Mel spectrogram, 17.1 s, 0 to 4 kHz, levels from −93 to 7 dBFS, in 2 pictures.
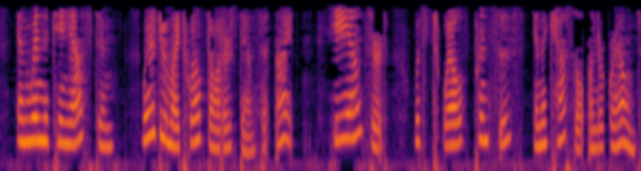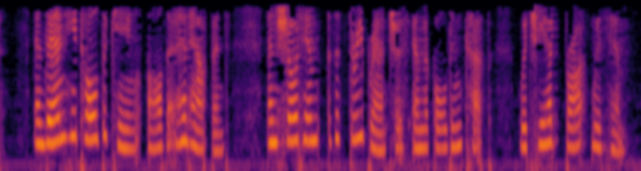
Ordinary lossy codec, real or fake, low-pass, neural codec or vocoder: MP3, 16 kbps; real; 3.6 kHz; none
